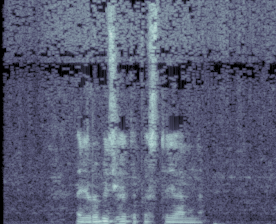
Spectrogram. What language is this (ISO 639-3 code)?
bel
